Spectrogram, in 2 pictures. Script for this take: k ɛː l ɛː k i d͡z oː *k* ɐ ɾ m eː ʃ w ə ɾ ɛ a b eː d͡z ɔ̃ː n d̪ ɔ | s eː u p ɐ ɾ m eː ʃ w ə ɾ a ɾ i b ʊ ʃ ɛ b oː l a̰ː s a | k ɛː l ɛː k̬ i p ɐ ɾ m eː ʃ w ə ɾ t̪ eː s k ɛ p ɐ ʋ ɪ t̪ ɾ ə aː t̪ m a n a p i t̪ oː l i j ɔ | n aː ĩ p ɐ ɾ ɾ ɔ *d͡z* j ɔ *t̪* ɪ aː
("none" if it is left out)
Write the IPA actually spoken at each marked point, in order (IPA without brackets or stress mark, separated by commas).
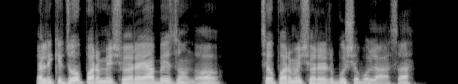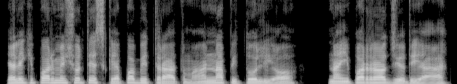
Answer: p, d͡z, d̪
